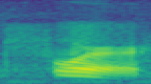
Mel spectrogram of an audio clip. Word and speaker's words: Forer: F as in Frank, O-R-E-R. Richard Foer, F-O-R-E-R. – F-O-R? – R-E-R. – R-E-R, good, because I'm going to get your book.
